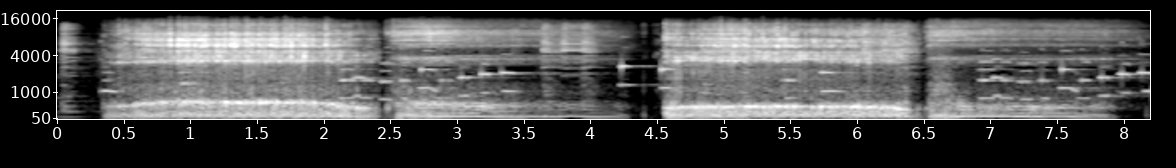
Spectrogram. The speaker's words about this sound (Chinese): 魔鬼很快又鼾声大作。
